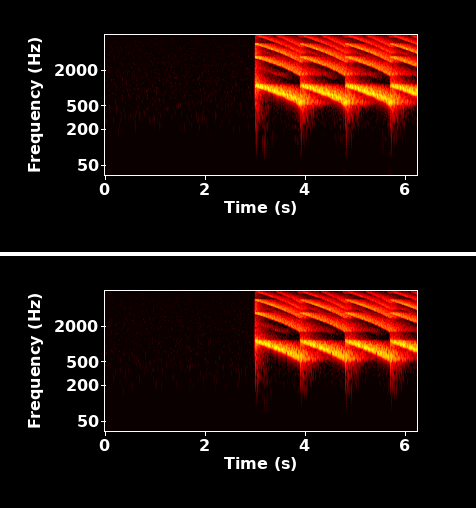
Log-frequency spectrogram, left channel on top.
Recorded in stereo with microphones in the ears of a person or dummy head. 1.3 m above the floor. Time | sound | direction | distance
3.0 | a fire alarm | 30° right (ahead or behind) | 1.5 m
